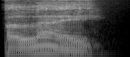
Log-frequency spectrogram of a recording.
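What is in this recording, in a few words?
"allay", English, British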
